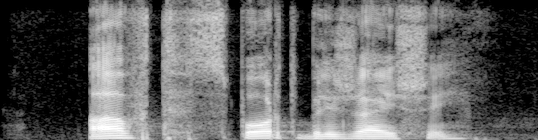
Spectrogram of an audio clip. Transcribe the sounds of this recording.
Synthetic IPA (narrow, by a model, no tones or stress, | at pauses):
aft̪sport̪blʲɪʐajʂɨ̰j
